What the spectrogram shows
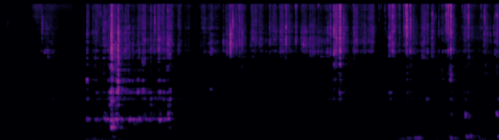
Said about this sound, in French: Ça, c'est le craquement de feuilles que je vous ai ramené d'avant.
